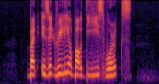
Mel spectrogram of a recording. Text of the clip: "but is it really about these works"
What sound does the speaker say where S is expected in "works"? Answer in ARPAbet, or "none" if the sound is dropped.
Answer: S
